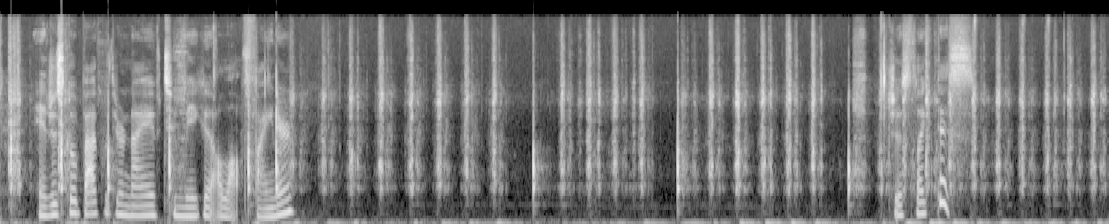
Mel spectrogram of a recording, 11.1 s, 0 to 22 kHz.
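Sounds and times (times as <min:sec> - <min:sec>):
knife chopping on cutting board: 0:00.0 - 0:11.0.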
